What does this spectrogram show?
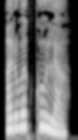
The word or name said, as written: ಅರಿವೆಕಾಲು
